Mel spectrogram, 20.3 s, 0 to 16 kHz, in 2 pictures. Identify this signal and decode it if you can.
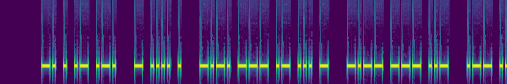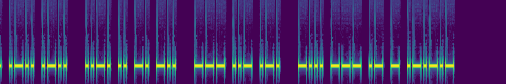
Morse code, heard as a keyed tone, about 22 wpm, 700 Hz. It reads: NEAR THE COAST YOU WILL FIND OUR BOAT.
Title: Sentences from Top 1000 Words - Review Part 4 - 22wpm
